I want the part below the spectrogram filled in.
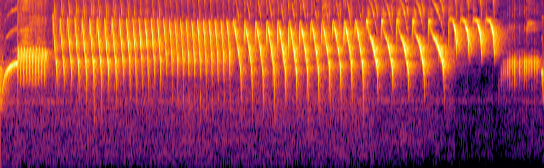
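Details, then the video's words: Canary singing a dense training song for other canaries: a short low note, then a long rapid trill that slows into distinct repeated downslurred whistles before a final low note. "KENARI GACOR SPEED RAPAT UNTUK MASTERAN KENARI ANDA"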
